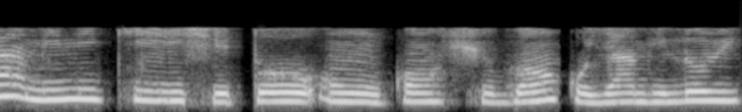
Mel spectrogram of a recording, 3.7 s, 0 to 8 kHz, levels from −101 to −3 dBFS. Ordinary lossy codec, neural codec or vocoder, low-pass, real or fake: AAC, 16 kbps; vocoder, 22.05 kHz, 80 mel bands, Vocos; 7.2 kHz; fake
